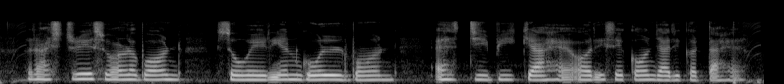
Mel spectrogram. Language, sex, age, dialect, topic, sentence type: Hindi, female, 31-35, Hindustani Malvi Khadi Boli, banking, question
